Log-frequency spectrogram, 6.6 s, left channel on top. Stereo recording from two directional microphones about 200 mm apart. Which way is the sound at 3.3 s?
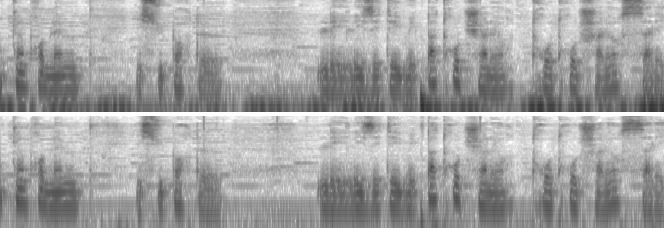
25° left (ahead or behind).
